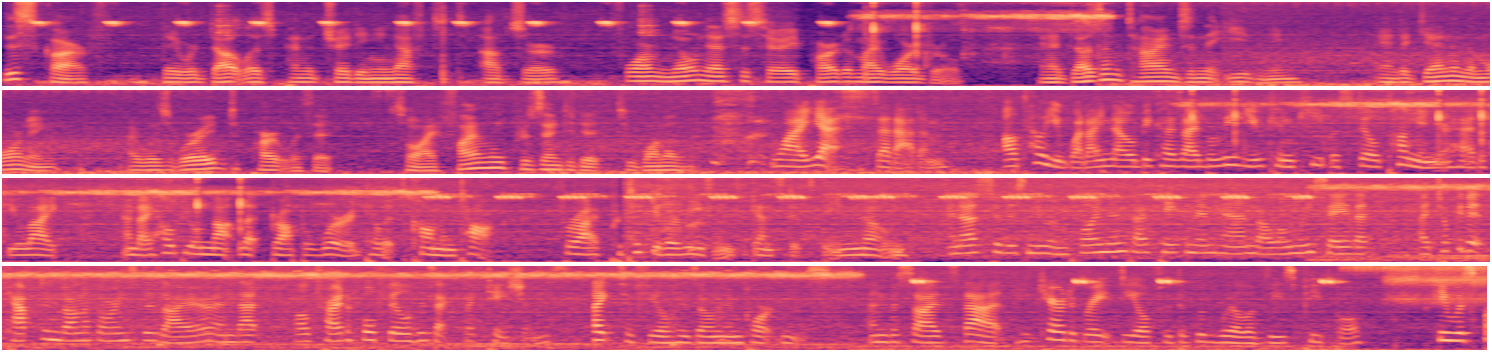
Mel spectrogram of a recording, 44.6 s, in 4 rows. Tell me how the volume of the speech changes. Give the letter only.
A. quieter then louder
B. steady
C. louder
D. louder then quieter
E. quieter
B.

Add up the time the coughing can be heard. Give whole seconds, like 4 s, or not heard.
2 s.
